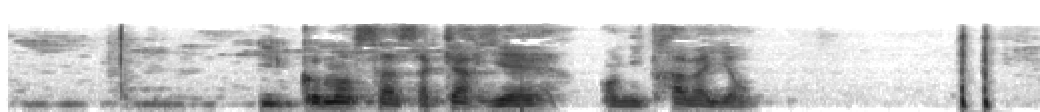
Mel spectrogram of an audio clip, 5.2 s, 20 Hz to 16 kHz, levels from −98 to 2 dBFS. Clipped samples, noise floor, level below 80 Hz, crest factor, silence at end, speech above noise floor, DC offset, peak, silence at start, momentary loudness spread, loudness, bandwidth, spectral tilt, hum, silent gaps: under 0.1%; -77 dBFS; -58 dBFS; 20 dB; 0.25 s; 59 dB; under 0.1%; -2 dBFS; 0.3 s; 17 LU; -19 LUFS; 7.6 kHz; -3.5 dB/octave; none; none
